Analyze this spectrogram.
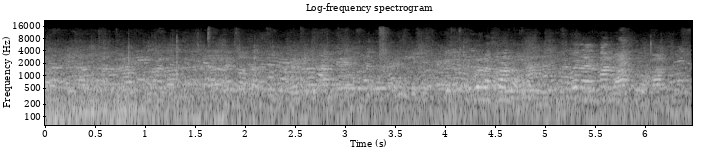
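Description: Boxing gloves thud as young boxers trade punches.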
